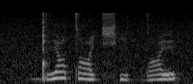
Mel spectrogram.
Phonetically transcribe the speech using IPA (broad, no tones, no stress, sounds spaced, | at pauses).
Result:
ɡ͡ǃ e tˤ ɘ t͡ɕʰ i t dˤ e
